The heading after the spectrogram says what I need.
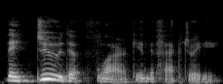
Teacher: When you say do, you are going to stress it. You are going to show that you are putting emphasis.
